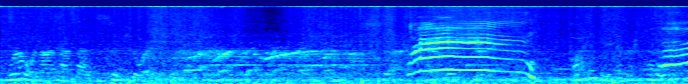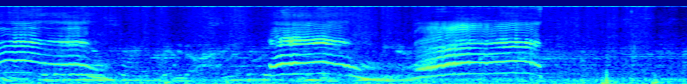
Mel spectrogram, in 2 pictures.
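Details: A pet female cat that hisses and growls at her owner as a sign of affection. Four drawn-out, wavering, arched yowls come at uneven intervals over faint room noise.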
